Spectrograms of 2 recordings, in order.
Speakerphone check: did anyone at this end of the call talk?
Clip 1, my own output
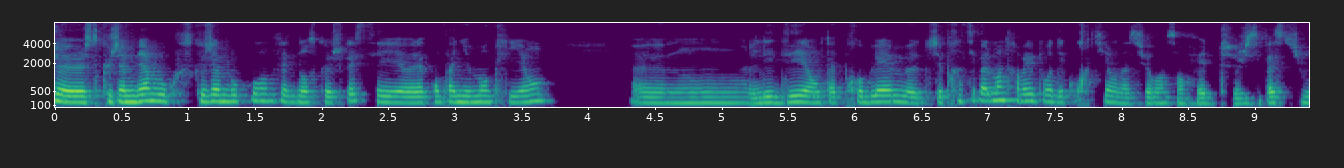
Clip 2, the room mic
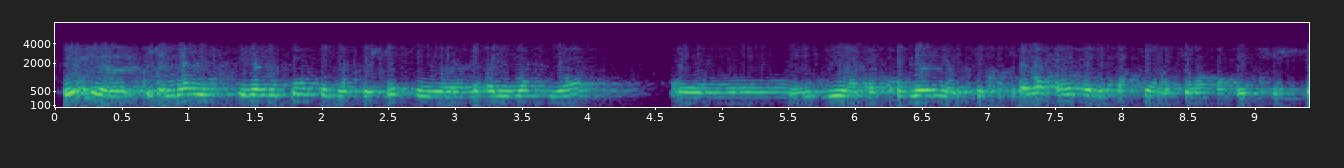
No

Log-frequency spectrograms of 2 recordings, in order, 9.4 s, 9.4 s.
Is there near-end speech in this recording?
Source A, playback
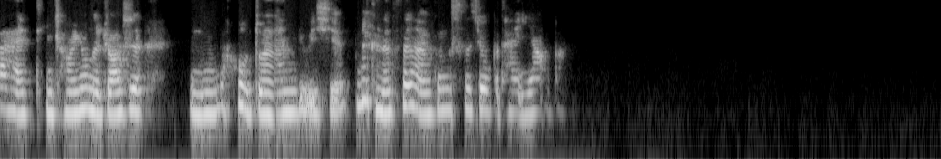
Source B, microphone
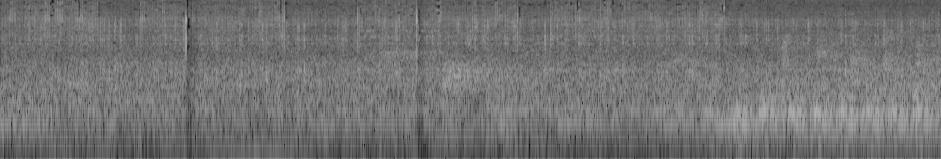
No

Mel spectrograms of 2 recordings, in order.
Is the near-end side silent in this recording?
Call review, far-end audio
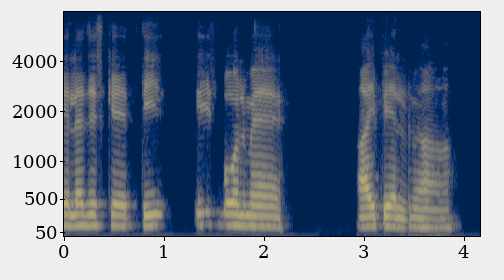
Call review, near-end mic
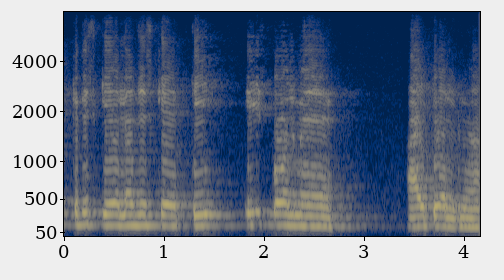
Yes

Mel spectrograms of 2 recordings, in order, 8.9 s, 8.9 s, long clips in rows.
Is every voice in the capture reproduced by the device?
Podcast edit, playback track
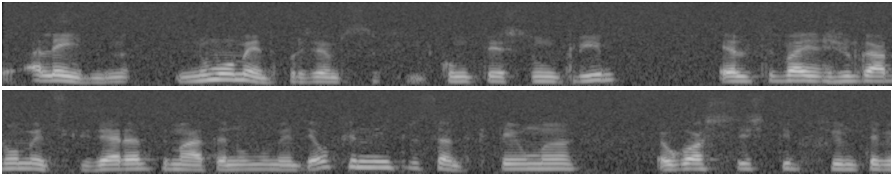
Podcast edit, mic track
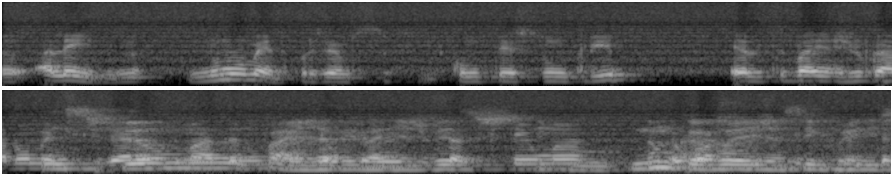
No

